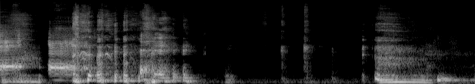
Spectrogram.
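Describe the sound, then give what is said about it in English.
A person coughs in harsh, raspy bursts, a heavy fit at the start and a second loud one near the end, with quieter short sounds in the gap between. “I told you not to cough”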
